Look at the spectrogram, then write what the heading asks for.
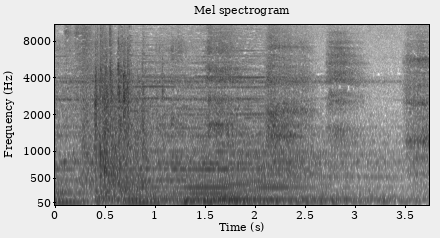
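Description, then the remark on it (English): Elevator doors slide shut with a low mechanical rumble and a dull thunk, then a faint hum lingers and fades. No one speaks. “The elevator doors close.”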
